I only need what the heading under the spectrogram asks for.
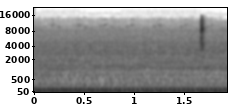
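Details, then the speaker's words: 2002 GMC Sierra 1500 with 107,000 on the clock at idle after grinding start: loud deep hollow rumble with nothing sharp on top, plus typical GM belt noise; rotted muffler blown out, exhaust all leaking from muffler. "so yeah it's definitely all coming out of the muffler"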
